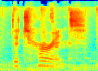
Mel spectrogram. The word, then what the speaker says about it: deterrent: Deterrent, by the way. I thought I was saying it right. Deterrent. Deterrent. I knew it was deterrent and I was like, no, I think it's one of those words that sounds weird.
